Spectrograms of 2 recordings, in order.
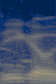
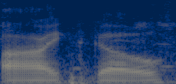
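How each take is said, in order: First: The first vowel sounds like 'ee'. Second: The first vowel sounds like 'eye'. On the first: The speaker calls it wrong. "I hope it's not Ego because Ego is E G O" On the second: The speaker calls it right. "Then you pronounce it as a long"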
